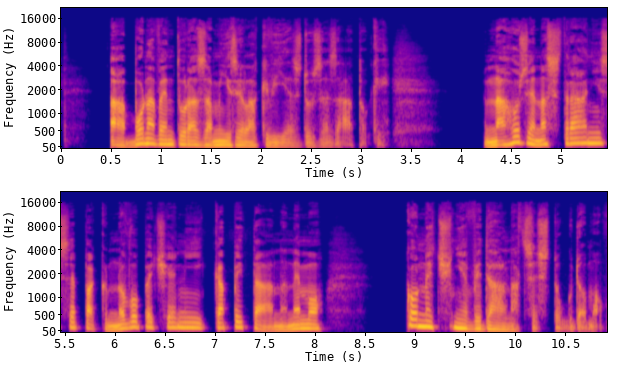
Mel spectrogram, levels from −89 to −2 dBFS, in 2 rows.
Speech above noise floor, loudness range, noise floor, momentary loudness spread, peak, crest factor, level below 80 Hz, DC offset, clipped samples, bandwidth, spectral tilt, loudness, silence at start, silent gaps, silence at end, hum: 20 dB; 3 LU; -39 dBFS; 11 LU; 0 dBFS; 20 dB; -44 dBFS; under 0.1%; under 0.1%; 16 kHz; -5.5 dB/octave; -19 LUFS; 0.5 s; 3.88-4.22 s, 8.65-8.89 s; 0.05 s; none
